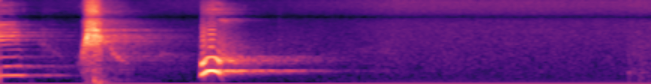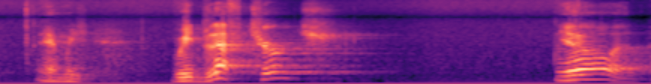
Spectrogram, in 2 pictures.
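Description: An older man speaks with animation through a microphone in a large echoing hall, with pauses between phrases.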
